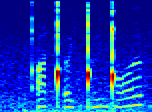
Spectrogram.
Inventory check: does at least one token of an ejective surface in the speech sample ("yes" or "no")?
yes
